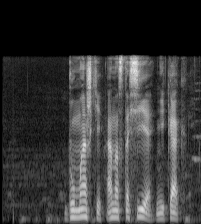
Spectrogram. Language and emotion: Russian, neutral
